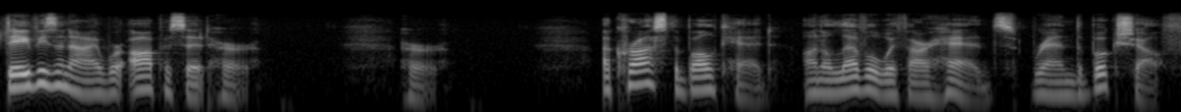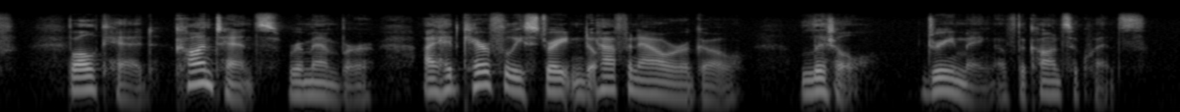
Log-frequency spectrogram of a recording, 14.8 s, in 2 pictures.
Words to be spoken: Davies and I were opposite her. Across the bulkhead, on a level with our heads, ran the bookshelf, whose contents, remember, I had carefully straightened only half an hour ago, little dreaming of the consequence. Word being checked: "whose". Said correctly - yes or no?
no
